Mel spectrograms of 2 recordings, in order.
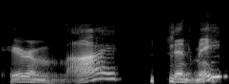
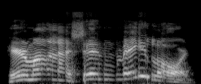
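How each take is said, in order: First: It is said in a doubtful, questioning way. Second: It is said in a confident, eager way.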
